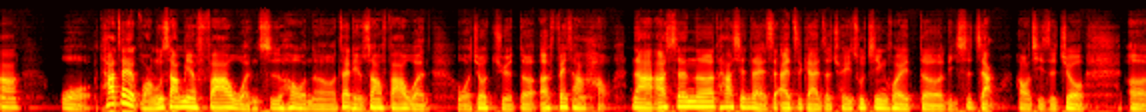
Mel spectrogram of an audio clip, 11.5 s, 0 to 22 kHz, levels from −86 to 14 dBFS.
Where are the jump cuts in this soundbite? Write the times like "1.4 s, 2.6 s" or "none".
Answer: 4.6 s, 6.2 s, 10.3 s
